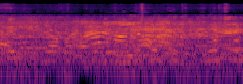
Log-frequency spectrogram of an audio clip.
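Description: Background chatter of many people talking at once, no single voice clear, with a couple of short raised calls about a second in.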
